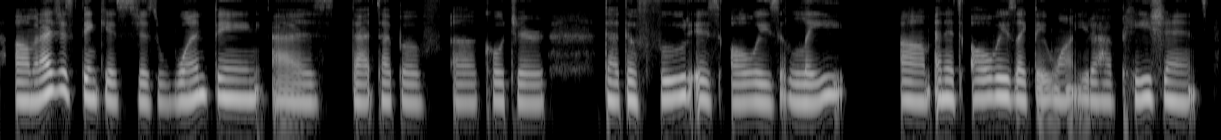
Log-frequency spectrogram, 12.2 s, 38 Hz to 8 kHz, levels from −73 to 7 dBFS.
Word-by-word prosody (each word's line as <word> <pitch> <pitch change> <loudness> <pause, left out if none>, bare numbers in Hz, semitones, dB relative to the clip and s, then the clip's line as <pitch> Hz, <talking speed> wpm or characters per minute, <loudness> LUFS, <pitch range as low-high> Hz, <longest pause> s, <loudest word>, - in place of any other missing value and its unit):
um, 175 -1 +2
and 185 - +3
I 230 +3 +8
just 250 -2 +4
think 190 -2 +1
it's 170 -1 +8
just 165 -3 -3
one 175 +6 0
thing 190 -2 0
as 90 - -3 0.2
that 165 -1 -3
type 170 -1 -4
of, 160 -4 -7
uh, 160 0 -6
culture 165 -1 -5 0.6
that 175 -3 -1
the 180 -2 +2
food 190 +5 0
is 180 -4 +1
always 165 0 +3
late 185 +5 -1 0.5
um, 175 -2 -1
and 190 0 +2
it's 185 -2 +5
always 195 +1 +2
like 175 -2 0
they 90 -2 -1
want 90 -1 -4
you 190 - -4
to 175 - -2
have 170 -1 -6
patience, 185 +1 -1
175 Hz, 155 wpm, -24 LUFS, 165-190 Hz, 0.6 s, I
